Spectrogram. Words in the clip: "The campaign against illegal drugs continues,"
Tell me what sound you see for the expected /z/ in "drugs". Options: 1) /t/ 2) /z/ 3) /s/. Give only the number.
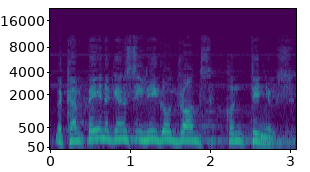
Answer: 3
